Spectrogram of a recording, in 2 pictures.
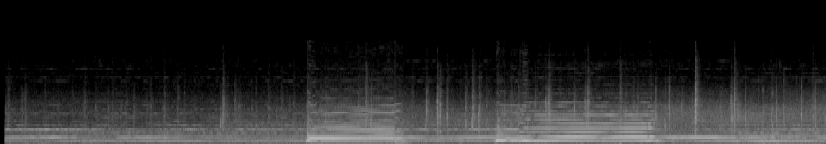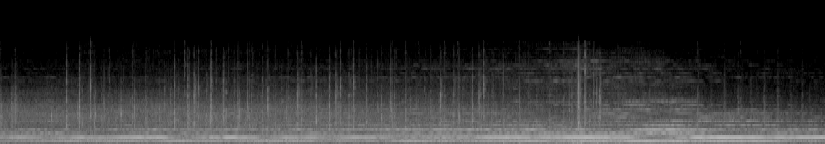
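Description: Model train's DCC sound decoder (a modified ESU LokSound file for an Austrian Taurus electric loco) playing through the model's speaker: a steady electric whine, with two horn blasts at different pitches about four and six seconds in. Running sound with light clicking follows as the train moves.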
